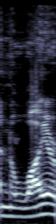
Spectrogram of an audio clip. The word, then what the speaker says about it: noir: I Noir want to see you.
